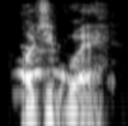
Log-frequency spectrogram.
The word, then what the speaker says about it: Ojibwe: How do you pronounce that word? Ojibwe.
